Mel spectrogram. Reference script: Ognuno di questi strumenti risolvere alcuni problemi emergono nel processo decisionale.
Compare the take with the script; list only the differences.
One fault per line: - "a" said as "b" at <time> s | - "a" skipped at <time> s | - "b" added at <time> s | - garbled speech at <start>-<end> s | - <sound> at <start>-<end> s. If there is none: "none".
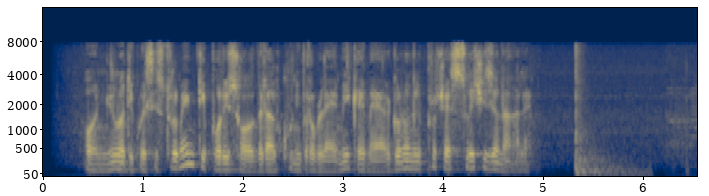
- "può" added at 1.6 s
- "che" added at 3.1 s
- thud at 5.3-6.1 s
